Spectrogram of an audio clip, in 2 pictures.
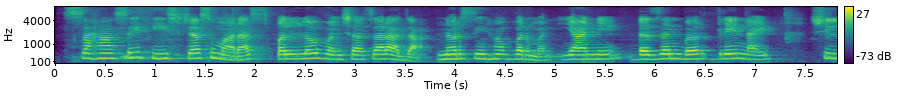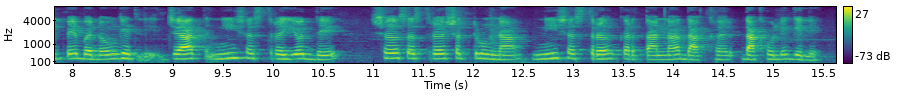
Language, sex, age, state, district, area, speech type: Marathi, female, 30-45, Maharashtra, Bhandara, urban, read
